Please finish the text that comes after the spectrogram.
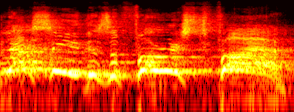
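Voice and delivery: high, loud shout to the dog; urgent shout. Acted. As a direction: yell it like a film hero. Owner shouting to Lassie.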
